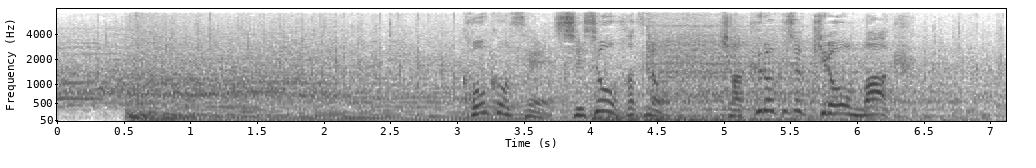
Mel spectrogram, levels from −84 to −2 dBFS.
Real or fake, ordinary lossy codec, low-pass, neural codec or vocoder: real; Opus, 64 kbps; 7.2 kHz; none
